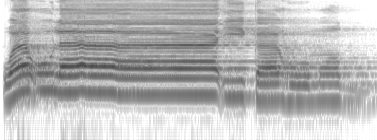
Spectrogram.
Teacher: berarti dhad panjangkan dulu 6 ketukan.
